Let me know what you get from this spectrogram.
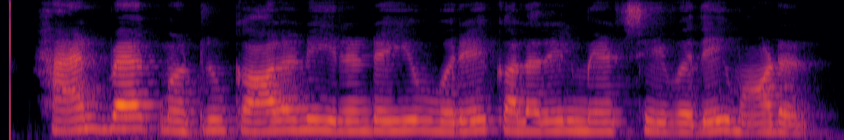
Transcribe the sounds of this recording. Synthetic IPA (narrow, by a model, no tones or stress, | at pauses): haːɳɖ̚baːk̚mɐʈrɯmkaːlɐniɪɾɐɳɖɐjɯmɔɾeːkɐlɐɾɪlmeːɾsɛjʋɐðɐɪmaːɽɐn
